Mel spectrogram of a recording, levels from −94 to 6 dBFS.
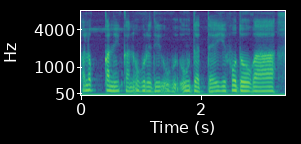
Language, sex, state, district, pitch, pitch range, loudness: Chakma, female, Tripura, Unakoti, 155 Hz, 150-170 Hz, -19 LUFS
